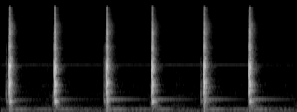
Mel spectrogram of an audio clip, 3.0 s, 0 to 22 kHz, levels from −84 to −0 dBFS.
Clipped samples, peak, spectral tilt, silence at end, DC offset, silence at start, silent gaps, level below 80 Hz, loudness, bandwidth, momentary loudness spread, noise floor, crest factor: under 0.1%; 0 dBFS; 1 dB/octave; 0.45 s; under 0.1%; 0.1 s; none; -62 dBFS; -25 LUFS; 17 kHz; 1 LU; -40 dBFS; 26 dB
